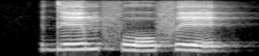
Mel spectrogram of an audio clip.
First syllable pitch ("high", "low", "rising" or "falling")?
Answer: rising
